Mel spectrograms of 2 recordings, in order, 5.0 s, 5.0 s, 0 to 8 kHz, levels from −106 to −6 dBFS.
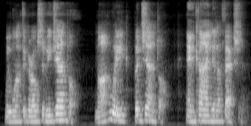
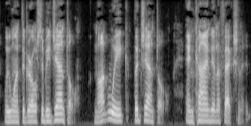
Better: second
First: noise reduction (neural mask model DeepFilterNet 3)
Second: none

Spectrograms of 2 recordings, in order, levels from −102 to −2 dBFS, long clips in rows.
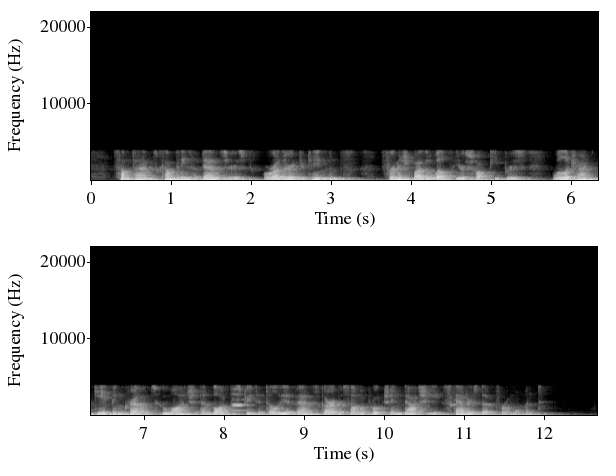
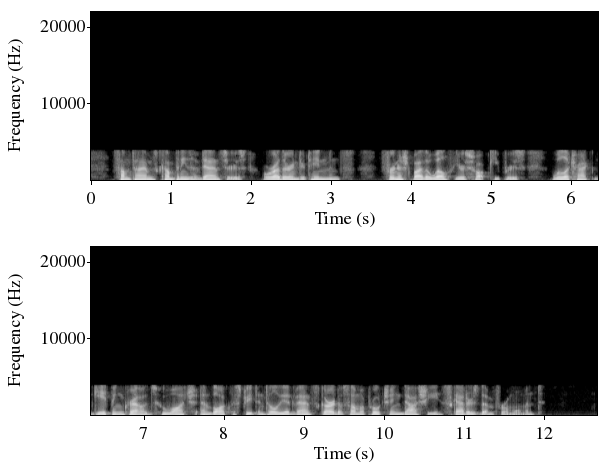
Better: second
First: background sound (Wind instrument, woodwind instrument); 15 dB below the speech // room echo; dies away in 0.6 s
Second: none

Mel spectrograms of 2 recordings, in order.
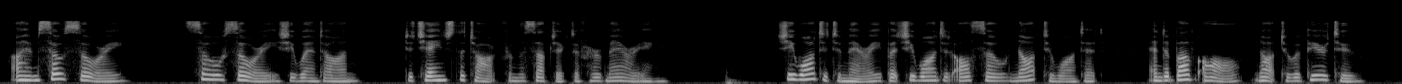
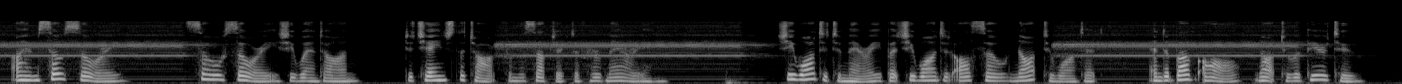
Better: first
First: none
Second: background sound (Alarm); 14 dB below the speech

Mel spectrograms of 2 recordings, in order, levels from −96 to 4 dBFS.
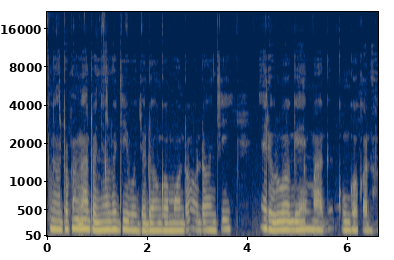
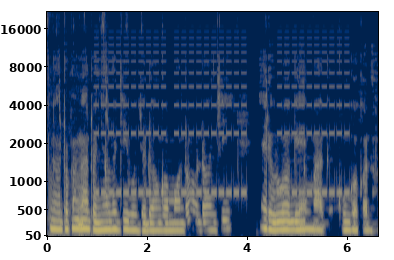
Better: first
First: none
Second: noise reduction (classical method Wiener filter)

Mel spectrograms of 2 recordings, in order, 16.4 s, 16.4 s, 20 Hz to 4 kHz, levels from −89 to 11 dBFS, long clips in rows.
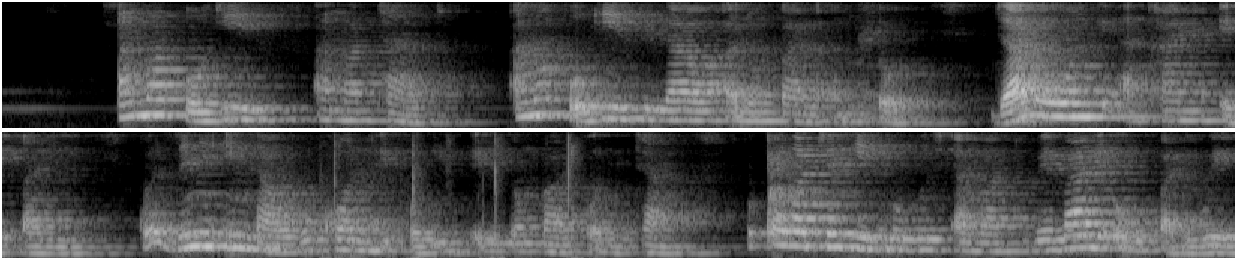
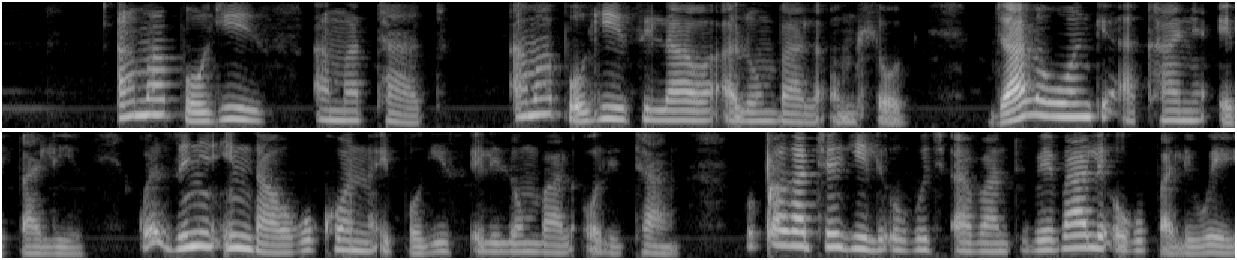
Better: second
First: noise reduction (neural separator model SepFormer DNS4)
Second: none

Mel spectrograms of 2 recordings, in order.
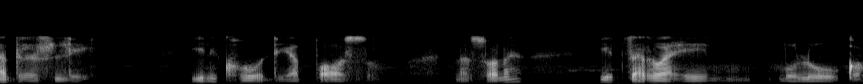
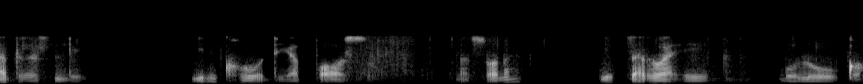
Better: first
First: none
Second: noise reduction (neural mask model RNNoise)

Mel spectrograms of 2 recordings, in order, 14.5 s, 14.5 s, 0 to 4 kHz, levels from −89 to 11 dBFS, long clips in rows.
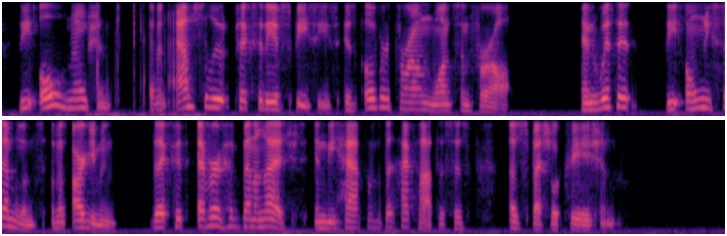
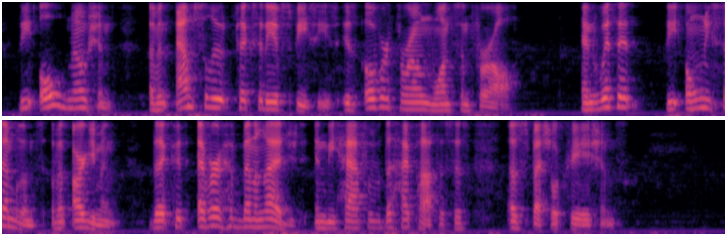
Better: second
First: noise reduction (neural diffusion model UNIVERSE++)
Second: none

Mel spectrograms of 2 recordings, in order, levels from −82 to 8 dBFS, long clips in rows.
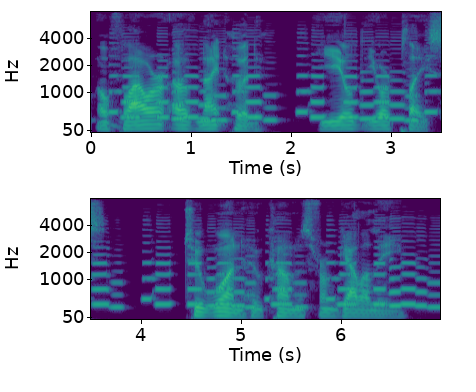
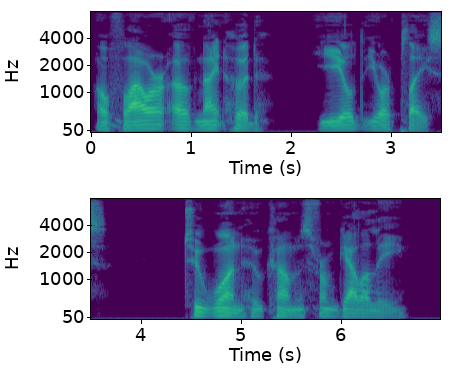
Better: second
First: noise reduction (classical method log-MMSE)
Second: none

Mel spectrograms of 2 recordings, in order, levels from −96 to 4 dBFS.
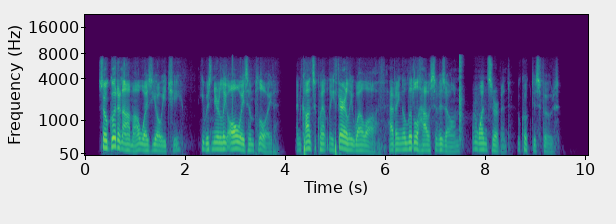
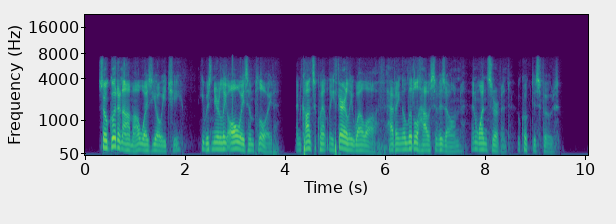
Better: second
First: noise reduction (neural mask model RNNoise)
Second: none

